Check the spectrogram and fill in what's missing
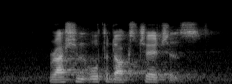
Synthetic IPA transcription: ɹaʃə̃nɔˑθədɔkst͡ʃʰɜːt͡ʃə̰z̥

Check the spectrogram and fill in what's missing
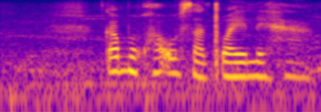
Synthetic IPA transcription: kʼamʊq͡χʰwaʊsat͡ɬwaɛlɛhaː

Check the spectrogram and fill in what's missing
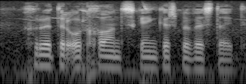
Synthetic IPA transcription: χruətəɾʔɔ̰rχɑːnskɛŋkərsbəvəstɦəjt

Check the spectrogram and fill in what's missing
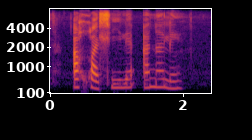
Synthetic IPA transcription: ak͡xʰwaɬilɛanalɪ

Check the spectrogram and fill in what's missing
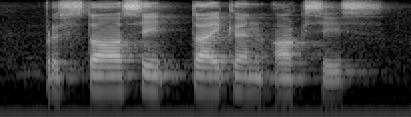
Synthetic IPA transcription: prəstɑːsitəjkənɐksis

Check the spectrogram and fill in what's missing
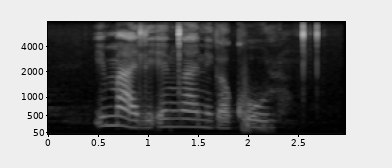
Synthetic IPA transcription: imaliʔɛŋ͡ǀanɛk̬akʰuːlu

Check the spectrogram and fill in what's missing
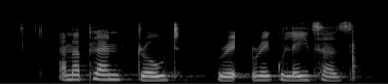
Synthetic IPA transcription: a̰mapʰlanrowd | reɡ̥uletʰaz

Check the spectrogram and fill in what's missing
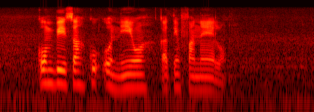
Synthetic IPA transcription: kombisakuʔon̤iwakatiɱfanɛːlɔ̰

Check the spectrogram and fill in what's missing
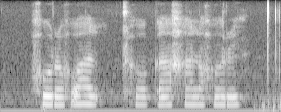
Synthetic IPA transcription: χʊrɪχʊa | t͡ɬʰɔkaχalaχʊrɪ

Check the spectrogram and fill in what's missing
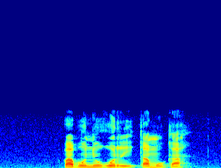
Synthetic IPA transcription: babʊniɣʊrɪkʼamʊkʼa

